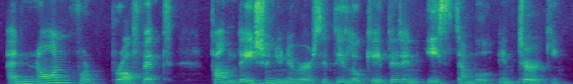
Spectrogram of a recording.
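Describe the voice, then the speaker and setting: A middle-aged woman from Venezuela gives an online presentation over a video call, speaking in a fairly low voice. She sounds friendly and measured, with frequent fillers as she talks. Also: vocal fry, a little mellow. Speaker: university recruitment director.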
